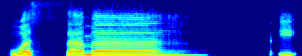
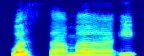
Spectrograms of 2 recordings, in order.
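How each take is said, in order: First: The final vowel is stretched out long. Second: The final vowel is held only briefly. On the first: The speaker calls it right. "Maka jadi empat, panjangin lagi. Wasamai I panjang" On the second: The speaker calls it wrong. "Yang penting jangan dua harokat. Jangan wasamai"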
